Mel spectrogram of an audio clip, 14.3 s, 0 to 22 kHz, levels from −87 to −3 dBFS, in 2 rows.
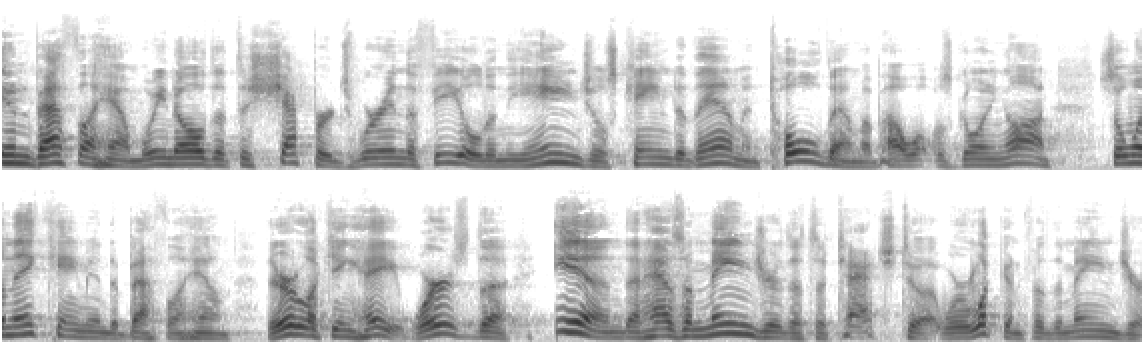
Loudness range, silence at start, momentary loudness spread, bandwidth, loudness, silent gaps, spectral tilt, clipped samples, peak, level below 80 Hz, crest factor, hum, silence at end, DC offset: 4 LU; 0 s; 10 LU; 15 kHz; -32 LUFS; none; -5.5 dB/octave; under 0.1%; -10 dBFS; -70 dBFS; 20 dB; none; 0 s; under 0.1%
